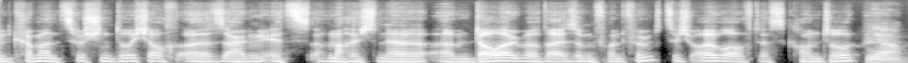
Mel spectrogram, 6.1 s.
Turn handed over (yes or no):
no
